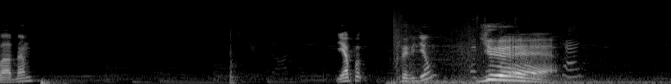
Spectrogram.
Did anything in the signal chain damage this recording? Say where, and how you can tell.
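No, there's no audible sign of damage at any stage of the signal chain; the signal arrives intact, with nothing added or lost along the way.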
